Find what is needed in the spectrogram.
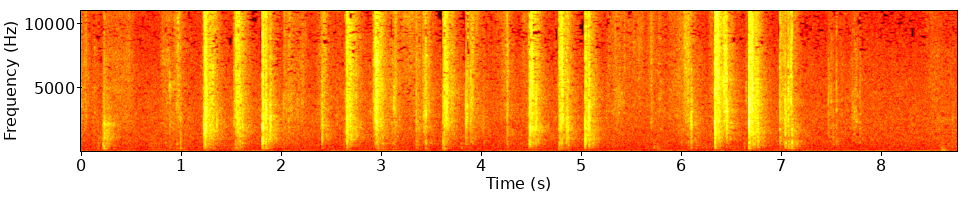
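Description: A deck of tarot cards being shuffled by hand, giving irregular sharp card snaps about two or three times a second.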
